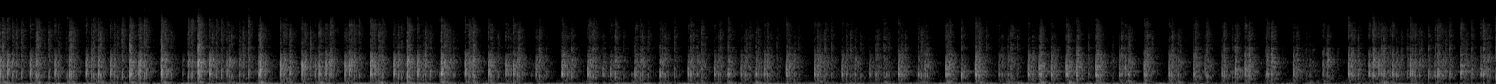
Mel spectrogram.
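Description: A large FrogTape painter's tape roll, still in its shrink-wrap and label, with paper tape wound on a hollow cardboard core, is held upright in both hands and fast-tapped with long fingernails on its flat face. The result is a dense, continuous stream of quick, dry taps with a hollow mid-range tone around 1 kHz. Each tap dies away almost instantly.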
